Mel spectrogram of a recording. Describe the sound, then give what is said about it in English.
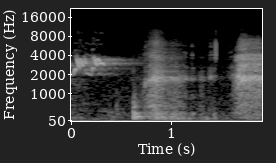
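Clear whistled cardinal song, a few sliding notes repeated in short phrases, heard fairly faintly with no talking. “And cardinals.”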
